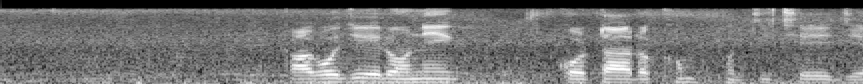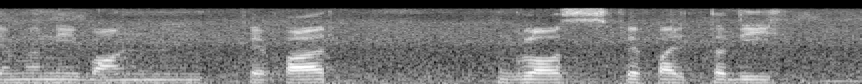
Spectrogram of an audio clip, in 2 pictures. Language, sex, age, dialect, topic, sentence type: Bengali, male, 18-24, Western, agriculture, statement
